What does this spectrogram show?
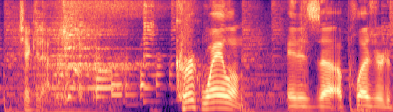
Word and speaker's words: Whalum: And thank you for saying Whalum. It's funny, the way my name is spelled, I get all kinds of things.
